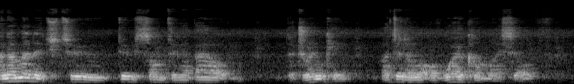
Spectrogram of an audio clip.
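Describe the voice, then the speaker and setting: A man speaks at a moderate pace. Noticeable background noise and audible room echo are present. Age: 50s. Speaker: video blogger. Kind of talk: reflective monologue.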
